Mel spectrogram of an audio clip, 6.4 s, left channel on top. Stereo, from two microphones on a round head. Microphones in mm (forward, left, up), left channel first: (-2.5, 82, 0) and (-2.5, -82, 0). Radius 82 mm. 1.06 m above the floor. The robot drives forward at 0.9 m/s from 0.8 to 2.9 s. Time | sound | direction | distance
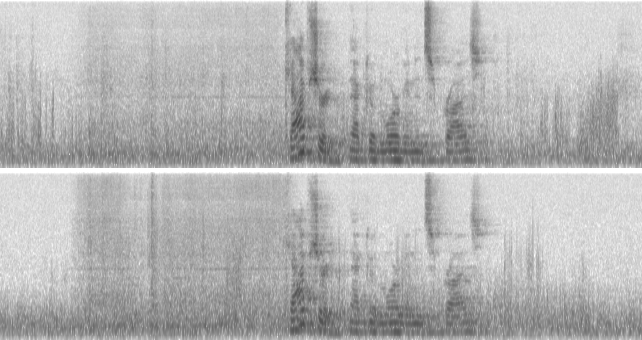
2.9 | a man speaking | 50° left (ahead or behind) | 1.4 m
